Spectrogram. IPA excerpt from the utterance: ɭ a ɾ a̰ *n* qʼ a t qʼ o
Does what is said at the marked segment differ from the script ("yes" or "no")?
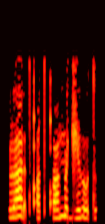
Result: yes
